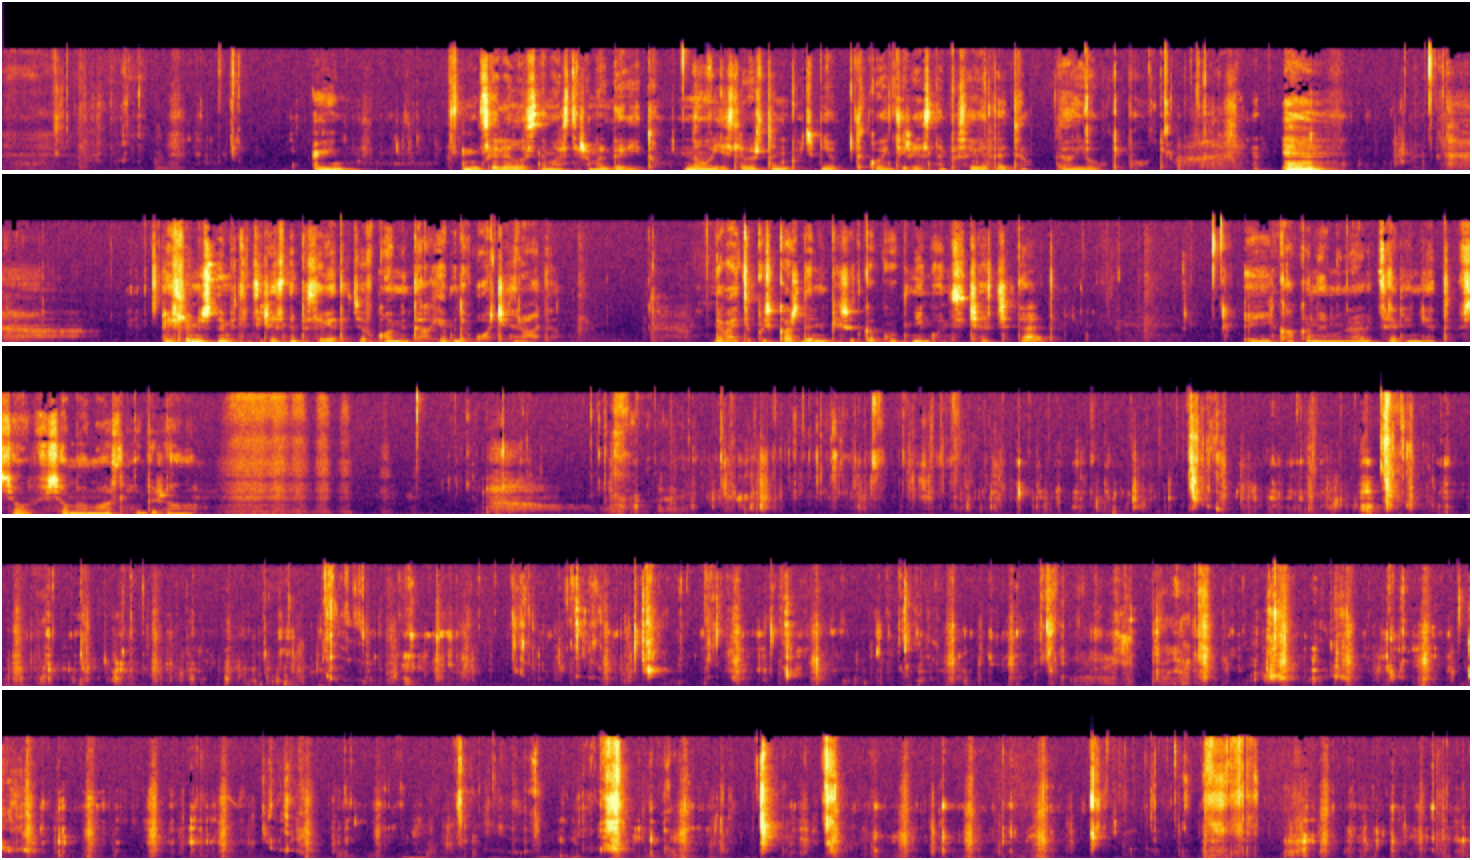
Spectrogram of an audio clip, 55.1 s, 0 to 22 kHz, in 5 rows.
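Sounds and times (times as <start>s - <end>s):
wet chewing sounds: 0.2s - 1.9s, 26.4s - 55.0s.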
